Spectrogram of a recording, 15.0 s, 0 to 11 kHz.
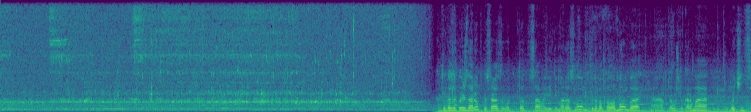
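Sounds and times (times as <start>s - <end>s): rushing bubbling water: 0.0s - 8.6s
steady hum of held tones: 0.0s - 15.0s.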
